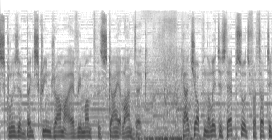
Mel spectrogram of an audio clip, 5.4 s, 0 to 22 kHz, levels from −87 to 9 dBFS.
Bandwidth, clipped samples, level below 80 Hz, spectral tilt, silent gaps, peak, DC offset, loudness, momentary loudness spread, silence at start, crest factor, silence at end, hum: 16 kHz; under 0.1%; -32 dBFS; -4.5 dB/octave; none; -10 dBFS; under 0.1%; -22 LUFS; 7 LU; 0 s; 12 dB; 0 s; none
